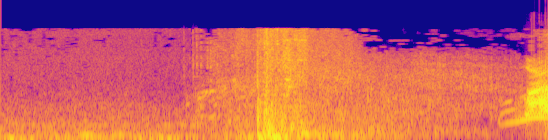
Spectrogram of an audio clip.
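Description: A gun fires sharp shots.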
